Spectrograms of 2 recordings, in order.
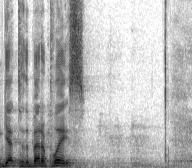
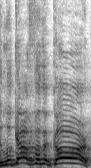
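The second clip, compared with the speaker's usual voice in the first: mock warning shout; 9 semitones higher than usual. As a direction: yell a fake warning as a prank. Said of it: "I say".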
